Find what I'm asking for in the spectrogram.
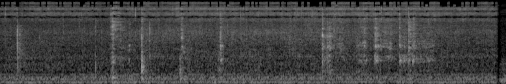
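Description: Eggplant sizzling in hot oil in a pot while being stirred, a steady close fry with frequent scraping clicks from the spoon and no talk.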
